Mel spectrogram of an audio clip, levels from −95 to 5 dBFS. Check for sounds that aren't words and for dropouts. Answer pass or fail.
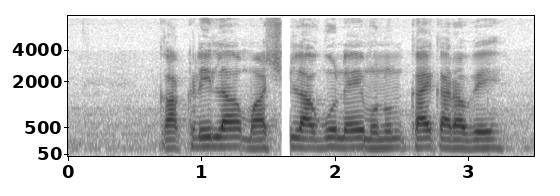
fail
